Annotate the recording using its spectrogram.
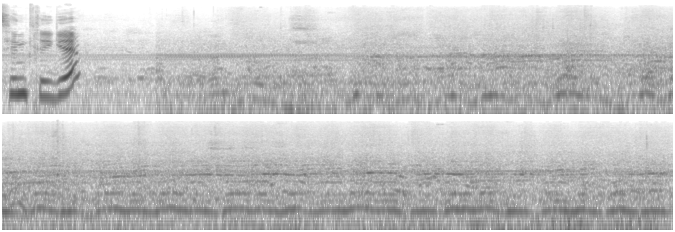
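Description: A toy train's small motor hums steadily as it runs along its track.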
